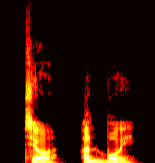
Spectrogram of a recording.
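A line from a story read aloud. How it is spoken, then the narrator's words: Abrupt, curt. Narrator (Russian): резко оборвал разговор Гургинадзе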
